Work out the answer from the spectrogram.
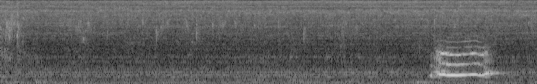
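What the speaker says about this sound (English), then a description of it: "Douse it in cool water." Cool tap water runs steadily into a sink to soak a washcloth, a constant close hiss of flowing water, briefly joined near the end by a short, tonal squeak.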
